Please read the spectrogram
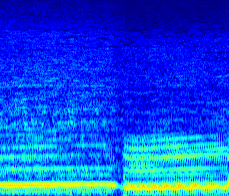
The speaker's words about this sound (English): Now switch to sport mode. It offers quick response and more agility. It also enhances the natural sound of the engine.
